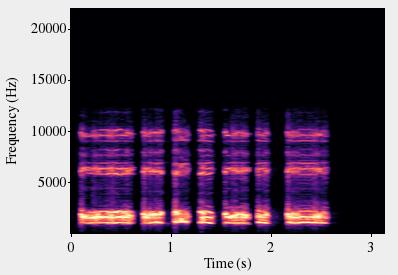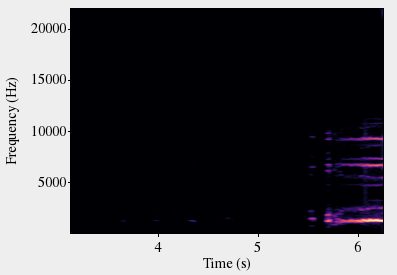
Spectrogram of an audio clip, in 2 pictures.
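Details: Hen red junglefowl decoy call: seven quick, harsh clucks in about two and a half seconds, then quiet, then a drawn note begins to rise at the end.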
